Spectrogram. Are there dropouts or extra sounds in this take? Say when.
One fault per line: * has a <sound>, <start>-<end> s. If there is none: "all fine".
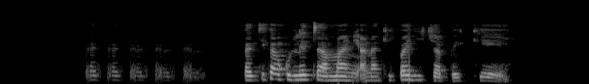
* has a laugh, 0.9-2.1 s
